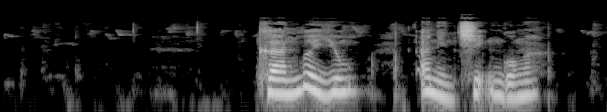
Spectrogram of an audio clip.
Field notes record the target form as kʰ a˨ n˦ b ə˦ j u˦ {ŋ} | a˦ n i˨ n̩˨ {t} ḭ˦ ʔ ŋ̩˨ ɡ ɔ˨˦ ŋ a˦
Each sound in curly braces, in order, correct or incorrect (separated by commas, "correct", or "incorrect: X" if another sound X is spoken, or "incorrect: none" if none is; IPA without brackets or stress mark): incorrect: m, incorrect: t͡ʃ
